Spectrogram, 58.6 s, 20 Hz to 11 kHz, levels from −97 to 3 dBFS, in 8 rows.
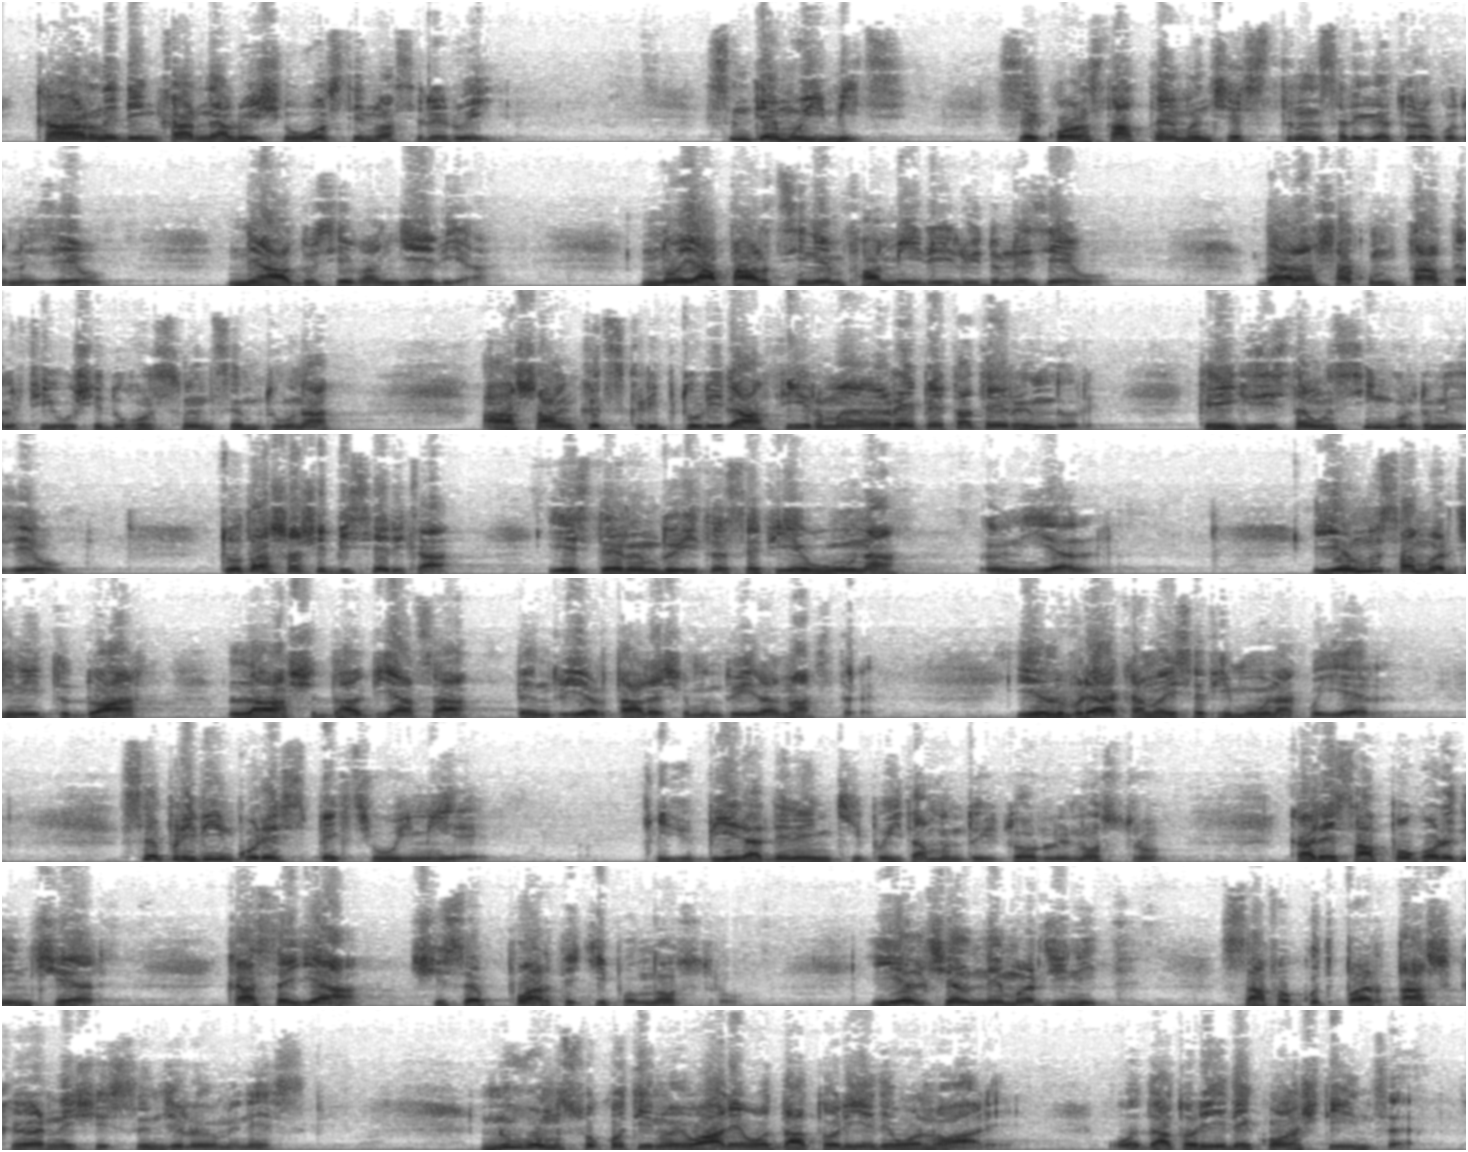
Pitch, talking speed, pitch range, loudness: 175 Hz, 130 wpm, 155-200 Hz, -14 LUFS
